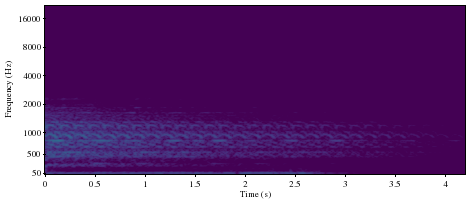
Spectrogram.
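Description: Layered saxophones holding a final chord that fades steadily away and dies out just before the end.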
